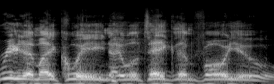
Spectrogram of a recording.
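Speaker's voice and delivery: booming monster-villain voice. Speak to Rita, your queen, in a Goldar impression. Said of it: "I think I have a pretty good Goldar impression".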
